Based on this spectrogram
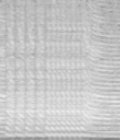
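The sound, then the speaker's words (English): A loud, brassy air horn blares continuously for about a second and a half, its harsh, buzzing tone wavering slightly, with no voices over it. It is a game-show cue on the show Love It or Leave It. “Gonna work on our air horn cues.”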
